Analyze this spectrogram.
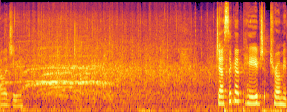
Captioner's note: audience cheering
